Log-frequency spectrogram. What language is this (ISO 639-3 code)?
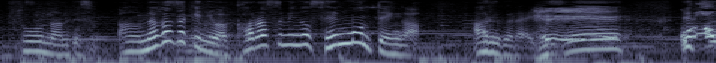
jpn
